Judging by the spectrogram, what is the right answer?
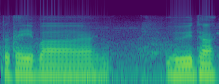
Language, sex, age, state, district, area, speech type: Sanskrit, male, 18-30, Karnataka, Uttara Kannada, rural, spontaneous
